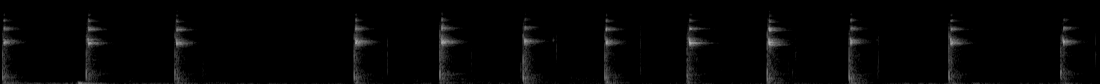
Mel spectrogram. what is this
Shoes stepping on a tiled floor. A loud squeaky sound is made as the shoes step on the floor. Recorded with a zoom H6 and a stereo microphone (Rode NTG2).
feet, floor, shoes, squeaking, squeaks, squeaky, stepping, tiles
